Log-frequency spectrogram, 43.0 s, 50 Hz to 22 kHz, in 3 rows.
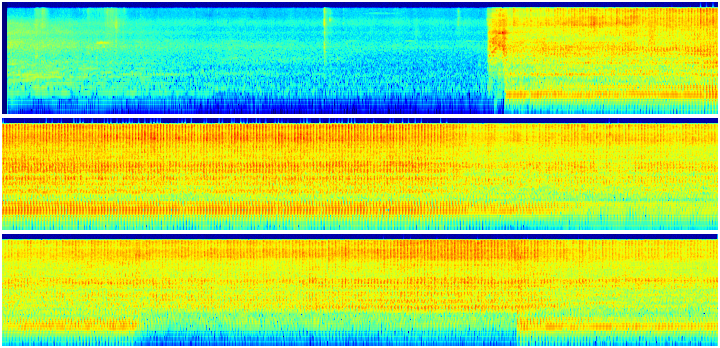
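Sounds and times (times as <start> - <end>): scooter engine starting and running: 9.7 - 42.9.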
